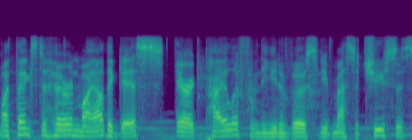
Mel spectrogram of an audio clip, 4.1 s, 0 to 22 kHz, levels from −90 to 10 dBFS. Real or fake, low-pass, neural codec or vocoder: fake; 7.2 kHz; codec, 16 kHz, 6 kbps, DAC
